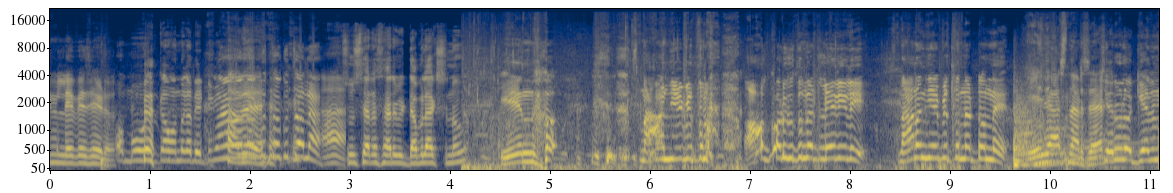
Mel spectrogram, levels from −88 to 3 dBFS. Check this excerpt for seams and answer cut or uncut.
cut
